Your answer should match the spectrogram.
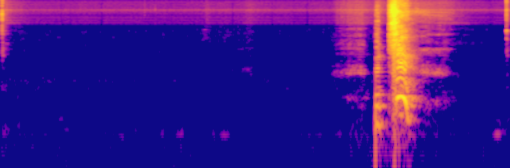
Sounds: Sneeze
